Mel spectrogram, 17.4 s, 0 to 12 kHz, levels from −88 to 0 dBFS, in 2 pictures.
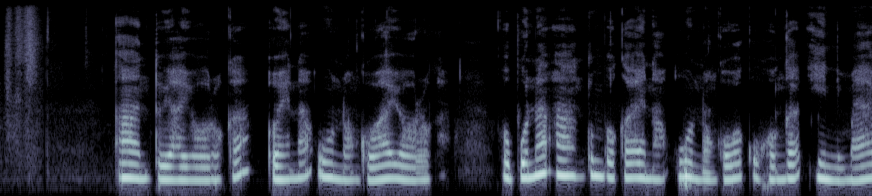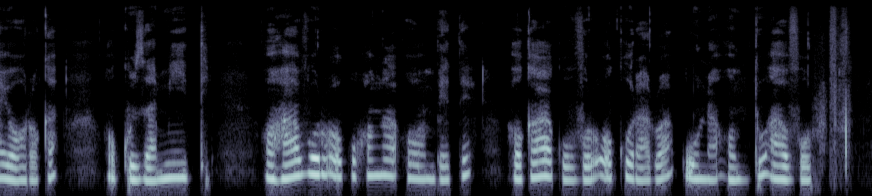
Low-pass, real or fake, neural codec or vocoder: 10.8 kHz; real; none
